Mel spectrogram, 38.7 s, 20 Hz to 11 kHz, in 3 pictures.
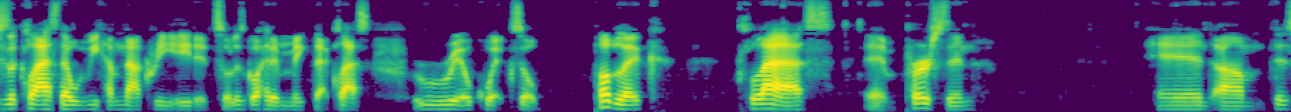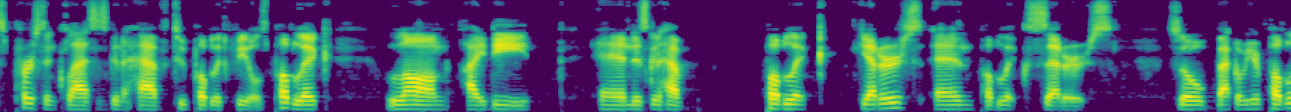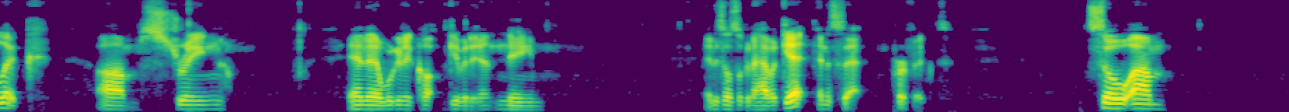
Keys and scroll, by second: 2.9 Return, 3.1 Return, 3.2-11.5 typing, 12.8-29.0 typing, 30.1-34.6 typing, 36.3 Return, 36.3 typing.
